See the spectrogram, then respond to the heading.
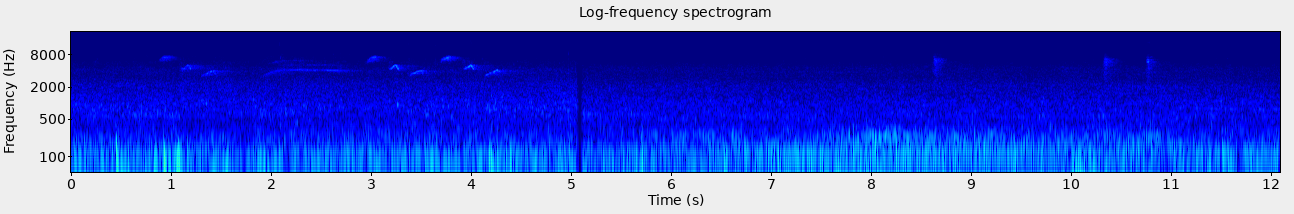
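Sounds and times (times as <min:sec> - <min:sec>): small bird calling: 0:00.9 - 0:04.5, 0:10.3 - 0:11.0.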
